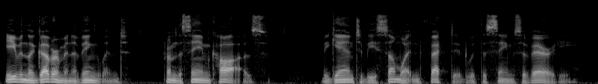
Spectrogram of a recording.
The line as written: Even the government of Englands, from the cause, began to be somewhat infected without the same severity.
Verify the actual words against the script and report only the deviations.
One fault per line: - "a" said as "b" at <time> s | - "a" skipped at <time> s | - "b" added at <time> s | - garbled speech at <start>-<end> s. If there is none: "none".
- "Englands" said as "England" at 0.8 s
- "same" added at 1.8 s
- "without" said as "with" at 4.7 s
